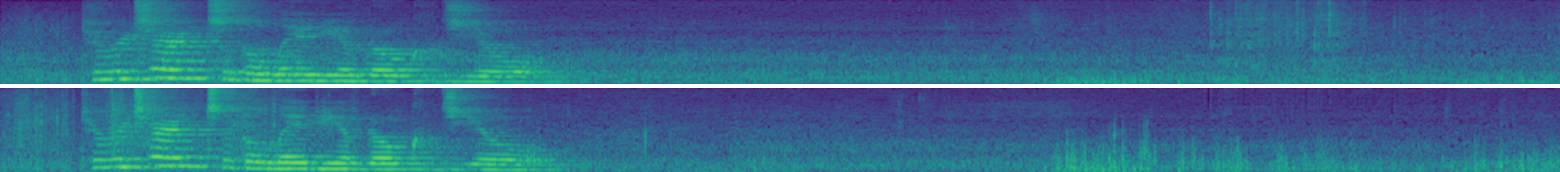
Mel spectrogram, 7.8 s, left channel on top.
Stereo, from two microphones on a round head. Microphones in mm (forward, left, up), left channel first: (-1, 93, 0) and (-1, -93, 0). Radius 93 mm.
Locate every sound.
0.4 s a woman speaking: 80° right, 1.7 m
